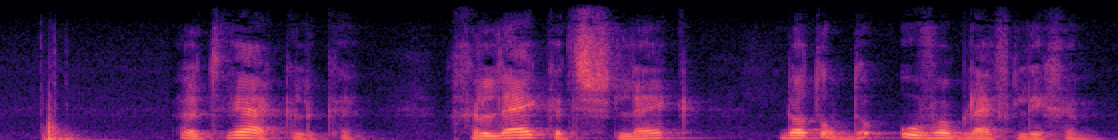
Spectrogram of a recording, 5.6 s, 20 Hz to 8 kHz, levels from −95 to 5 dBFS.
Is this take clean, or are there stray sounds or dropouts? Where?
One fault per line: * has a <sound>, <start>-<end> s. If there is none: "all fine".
* has a thud, 0.2-0.7 s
